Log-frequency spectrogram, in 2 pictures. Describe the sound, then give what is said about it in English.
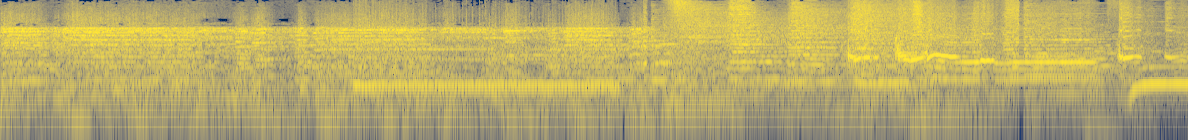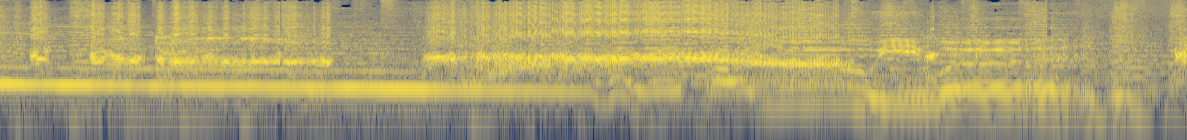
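A voice does a loud, drawn-out impression of the MGM lion's roar, with long sliding growls that rise and fall in pitch, repeated over a dense, steady background of sound. “what do you think of my appreciation of the MGM lion?”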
